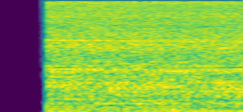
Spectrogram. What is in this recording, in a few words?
voice message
